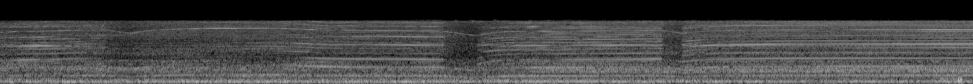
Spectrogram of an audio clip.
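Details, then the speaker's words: Electric wood planer with loose upper/lower housing, armature previously burnt and replaced: whining rough wavering growl, rotation very heavy, body quickly gets hot. "Nah suaranya seperti itu guys ngorok putarannya juga berat banget"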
